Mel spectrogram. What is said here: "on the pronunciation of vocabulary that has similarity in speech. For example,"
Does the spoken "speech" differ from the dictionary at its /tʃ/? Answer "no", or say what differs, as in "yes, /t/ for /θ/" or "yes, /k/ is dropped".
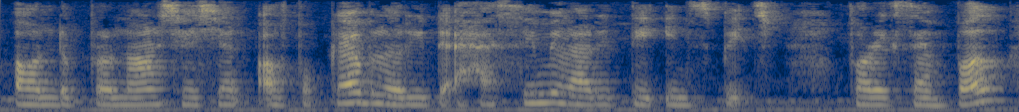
no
